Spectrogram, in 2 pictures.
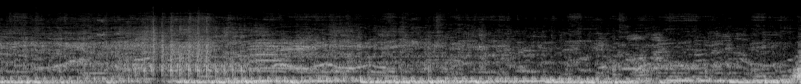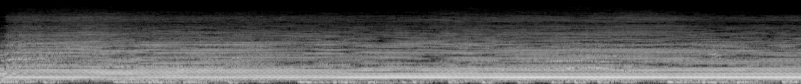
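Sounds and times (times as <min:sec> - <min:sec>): low uneven rumble: 0:00.0 - 0:16.0
ship's horn blast: 0:07.9 - 0:16.0.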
